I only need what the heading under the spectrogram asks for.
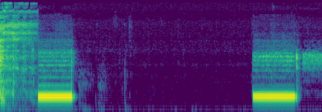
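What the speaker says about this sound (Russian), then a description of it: "Номер недоступен. Номер занят." A telephone line gives two loud, steady electronic tones, each lasting under a second, separated by several seconds of near silence, with faint muffled noise at the start.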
